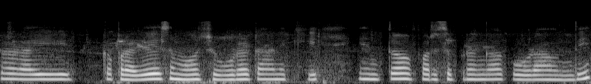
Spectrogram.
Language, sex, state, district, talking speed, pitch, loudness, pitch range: Telugu, female, Andhra Pradesh, Guntur, 80 wpm, 235 Hz, -16 LUFS, 230-240 Hz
